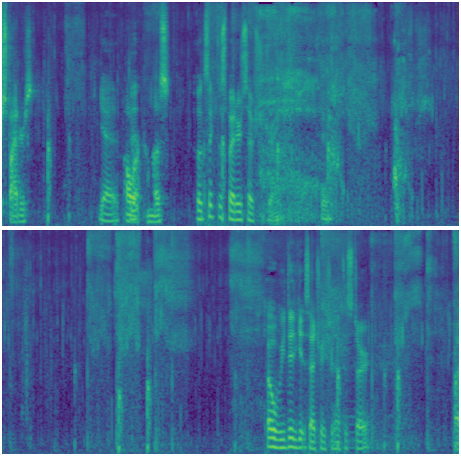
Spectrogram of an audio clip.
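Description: Zombies groan nearby.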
